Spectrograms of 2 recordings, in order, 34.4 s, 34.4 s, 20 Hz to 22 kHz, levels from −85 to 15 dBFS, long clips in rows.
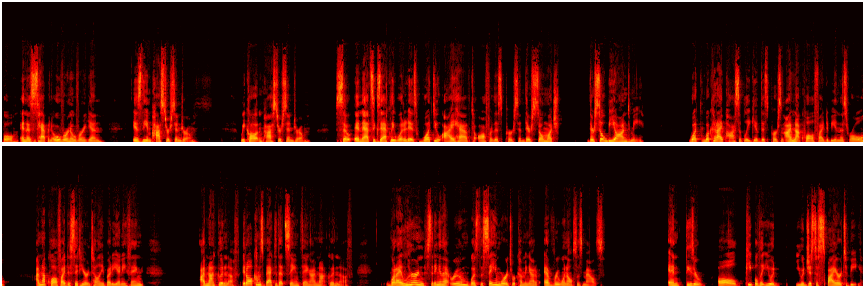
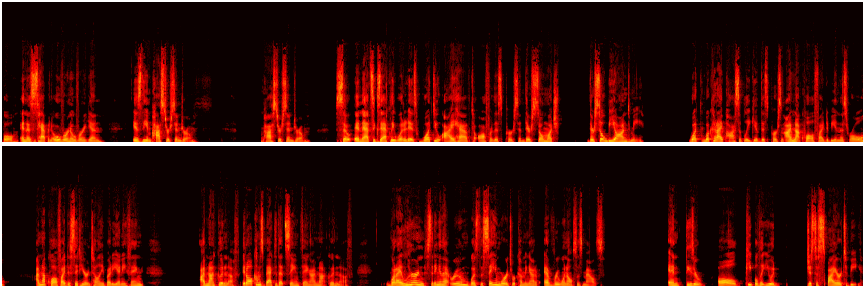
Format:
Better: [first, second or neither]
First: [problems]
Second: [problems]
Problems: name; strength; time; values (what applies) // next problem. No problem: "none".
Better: first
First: none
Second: audio cutting out; at 4.5 s and at 33 s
